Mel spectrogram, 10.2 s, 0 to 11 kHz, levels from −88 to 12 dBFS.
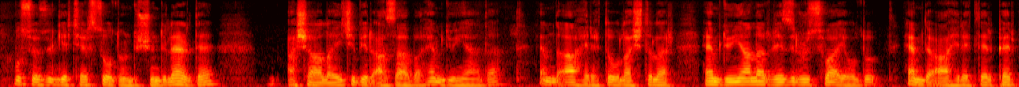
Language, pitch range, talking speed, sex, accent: Turkish, 90-110 Hz, 140 wpm, male, native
